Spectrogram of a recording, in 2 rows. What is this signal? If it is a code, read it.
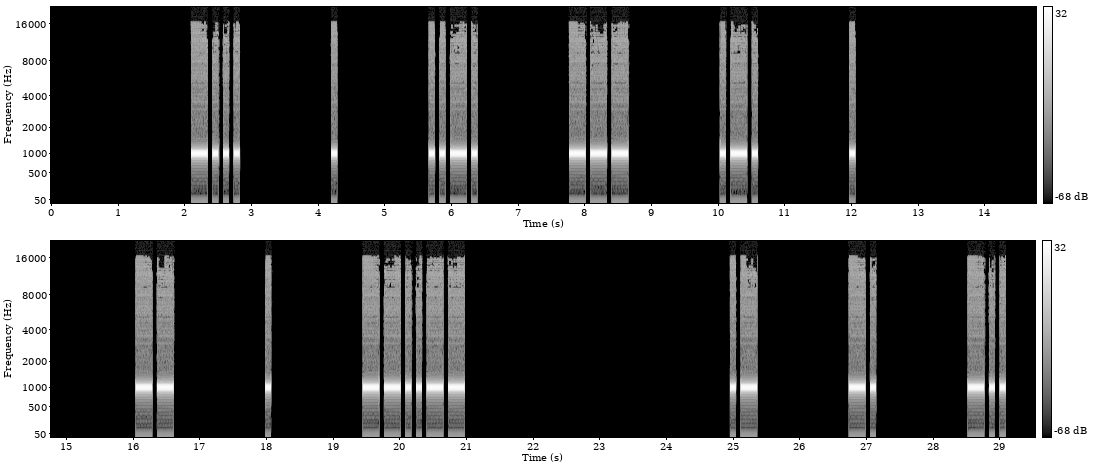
Morse code, heard as a keyed tone, about 15 wpm, spaced as for 5 wpm, 1000 Hz. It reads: BEFORE ME, AND
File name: qotdfiles / 5wpm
